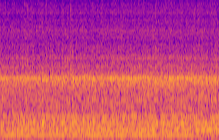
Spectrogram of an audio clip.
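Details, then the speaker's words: Mini lathe ELS conversion with the Z-axis stepper motor driving the lead screw, jogging the carriage back and forth from the controller. A steady, even high whine over a low hum with no knocks or grinding; normal stepper motor jog. "The other thing that this box controls, apart from the automation, is simple things like you can move the carriage backwards and forwards."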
